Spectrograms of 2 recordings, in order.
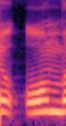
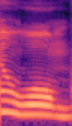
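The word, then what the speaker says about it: womb: इसी तरीके से ओम नहीं, इसे हम पढ़ेंगे वोम।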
